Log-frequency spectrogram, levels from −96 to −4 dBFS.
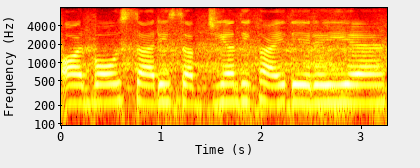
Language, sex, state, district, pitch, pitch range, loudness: Hindi, female, Chhattisgarh, Raipur, 215 Hz, 215-220 Hz, -12 LUFS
